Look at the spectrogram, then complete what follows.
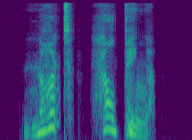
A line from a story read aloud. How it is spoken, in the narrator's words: Rhiannon hisses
